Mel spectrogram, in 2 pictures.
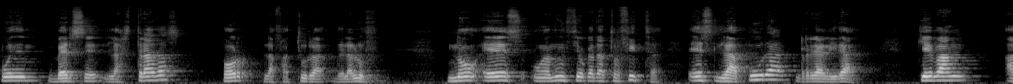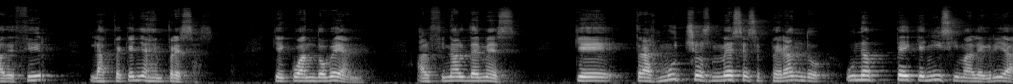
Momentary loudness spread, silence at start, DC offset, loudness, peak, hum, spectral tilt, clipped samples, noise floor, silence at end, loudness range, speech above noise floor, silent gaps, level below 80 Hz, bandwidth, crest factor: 11 LU; 0 s; under 0.1%; -22 LUFS; -4 dBFS; none; -5.5 dB/octave; under 0.1%; -60 dBFS; 0 s; 5 LU; 39 dB; none; -58 dBFS; 16 kHz; 18 dB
